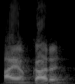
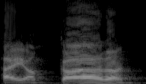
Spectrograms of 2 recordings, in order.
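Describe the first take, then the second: First: The name is said at a moderate, in-between pace. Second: The name is said very slowly and drawn out.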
